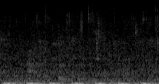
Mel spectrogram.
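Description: Steady rain falling on a surface, a continuous dense hiss of drops at even loudness filling the whole stretch, soft and fairly close, with no voice over it.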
